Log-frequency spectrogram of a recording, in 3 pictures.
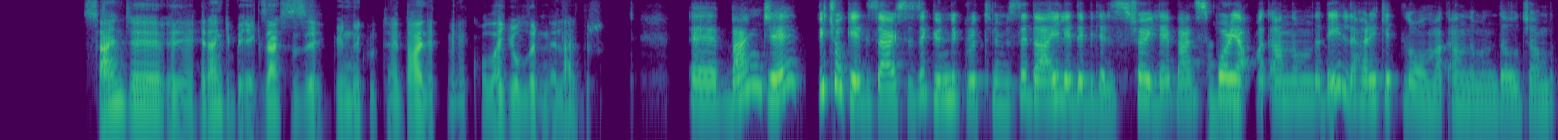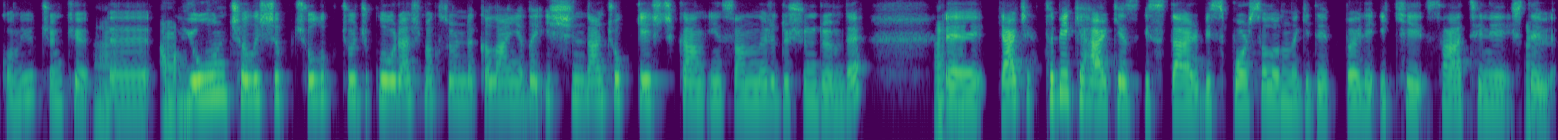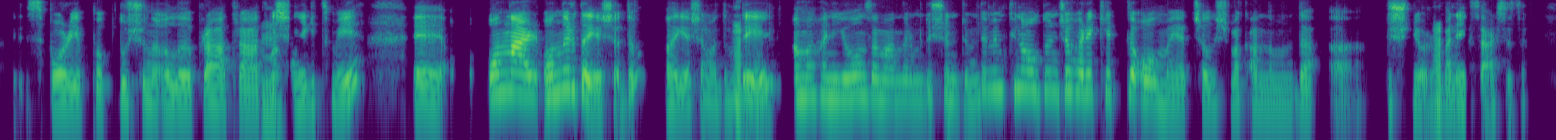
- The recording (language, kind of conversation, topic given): Turkish, podcast, Egzersizi günlük rutine dahil etmenin kolay yolları nelerdir?
- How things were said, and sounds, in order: other background noise; tapping; chuckle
